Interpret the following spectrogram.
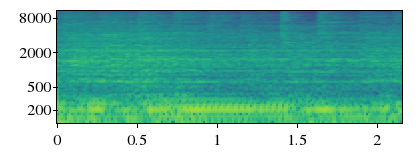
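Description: Heavy rock band playing live, loud guitars and drums, during an instrumental passage with no vocals.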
